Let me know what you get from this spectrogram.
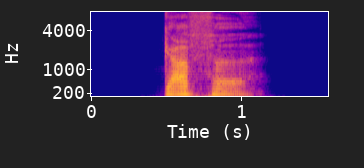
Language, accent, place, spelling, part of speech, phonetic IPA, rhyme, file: German, Germany, Berlin, gaffe, verb, [ˈɡafə], -afə, De-gaffe.ogg
- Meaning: inflection of gaffen: 1. first-person singular present 2. singular imperative 3. first/third-person singular subjunctive I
